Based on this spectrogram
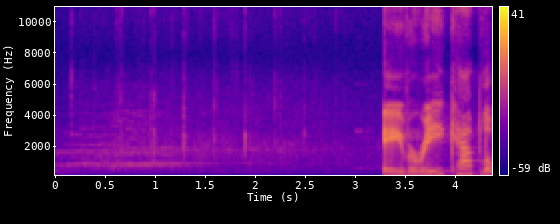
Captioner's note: crowd cheering and clapping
